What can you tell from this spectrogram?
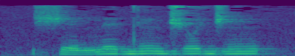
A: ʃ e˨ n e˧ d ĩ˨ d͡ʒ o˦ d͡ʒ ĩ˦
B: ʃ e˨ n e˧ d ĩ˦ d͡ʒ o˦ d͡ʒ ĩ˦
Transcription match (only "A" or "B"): B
